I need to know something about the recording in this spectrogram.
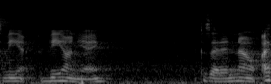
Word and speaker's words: Viognier: So there's no G, Viognier. No, it's Viognier.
